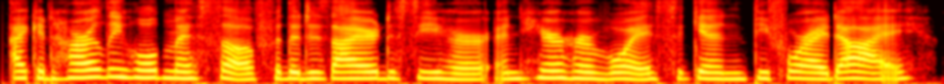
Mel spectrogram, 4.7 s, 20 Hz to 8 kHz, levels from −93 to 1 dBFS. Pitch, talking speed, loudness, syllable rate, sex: 225 Hz, 240 wpm, -15 LUFS, 6.0 syllables/s, female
